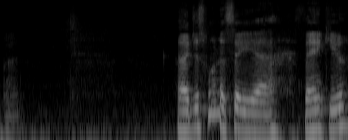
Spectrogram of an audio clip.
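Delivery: excited voice cracking slightly. A podcast host thanking listeners, voice cracking. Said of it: "I think my voice cracked there a little bit".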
